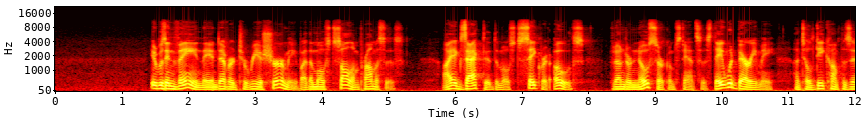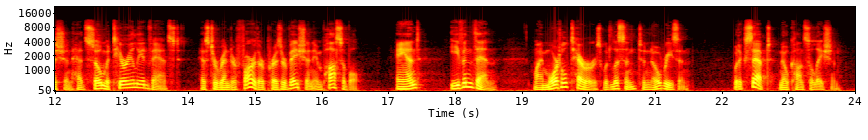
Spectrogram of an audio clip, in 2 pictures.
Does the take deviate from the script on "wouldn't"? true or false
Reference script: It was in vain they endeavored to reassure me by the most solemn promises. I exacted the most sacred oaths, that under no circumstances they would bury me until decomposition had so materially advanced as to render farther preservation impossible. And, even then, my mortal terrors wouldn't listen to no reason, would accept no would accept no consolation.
true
